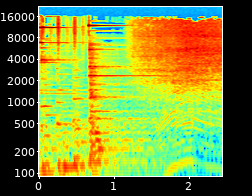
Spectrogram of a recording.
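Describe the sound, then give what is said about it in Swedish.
A chainsaw engine runs, loud and buzzing at first, then settles into a steady drone as its pitch rises with a rev. No one speaks. “Chainsaw.”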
